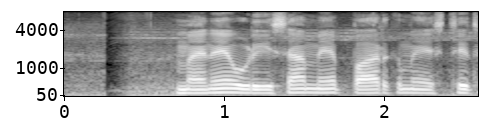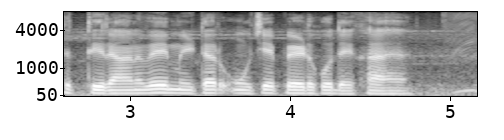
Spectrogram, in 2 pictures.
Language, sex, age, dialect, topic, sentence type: Hindi, male, 18-24, Kanauji Braj Bhasha, agriculture, statement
